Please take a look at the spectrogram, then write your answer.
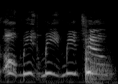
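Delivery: high, loud me-too; eager squeal. Real, not acted. Streamer joining chat for a shot, squealing eagerly.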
